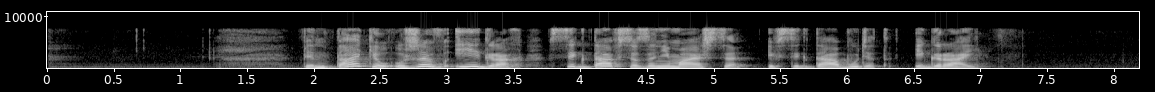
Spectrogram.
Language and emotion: Russian, positive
